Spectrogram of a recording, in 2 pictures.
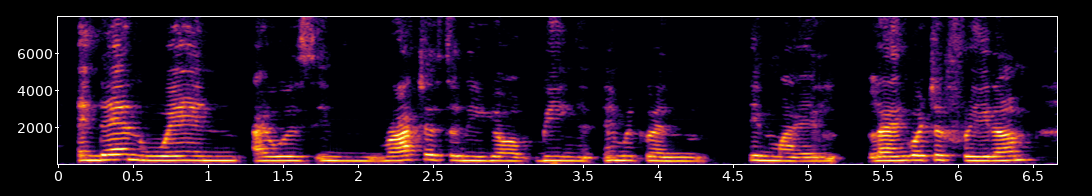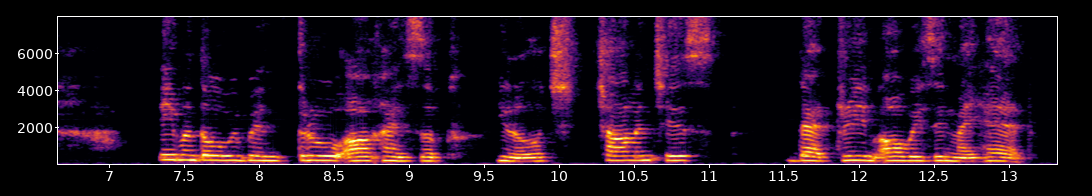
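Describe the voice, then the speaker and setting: Someone with a Lao accent speaks at a fairly slow pace in a monotone, flat intonation. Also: woman. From Laos. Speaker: memoir author and speaker. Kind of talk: interview.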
